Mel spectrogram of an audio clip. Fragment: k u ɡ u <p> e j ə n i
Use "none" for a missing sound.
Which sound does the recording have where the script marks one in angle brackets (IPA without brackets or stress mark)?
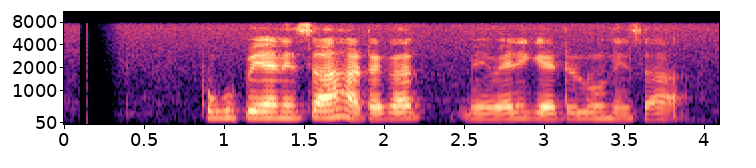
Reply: p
